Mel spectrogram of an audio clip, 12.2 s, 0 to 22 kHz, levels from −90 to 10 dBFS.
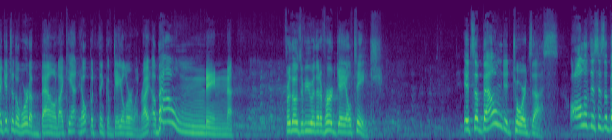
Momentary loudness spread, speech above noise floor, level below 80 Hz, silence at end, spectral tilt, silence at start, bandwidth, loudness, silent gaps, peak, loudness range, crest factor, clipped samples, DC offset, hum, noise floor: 17 LU; 32 dB; -66 dBFS; 0 s; -4.5 dB/octave; 0 s; 15.5 kHz; -22 LUFS; none; -2 dBFS; 3 LU; 20 dB; under 0.1%; under 0.1%; none; -54 dBFS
